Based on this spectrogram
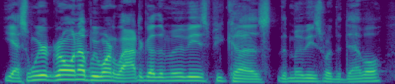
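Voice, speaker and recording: Rapid-fire and a bit mellow, this medium-pitched man with a clean tone hosts a casual movie trivia game alongside his brother. He keeps it playful, chatting and quoting lines in put-on voices as he runs the quiz.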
